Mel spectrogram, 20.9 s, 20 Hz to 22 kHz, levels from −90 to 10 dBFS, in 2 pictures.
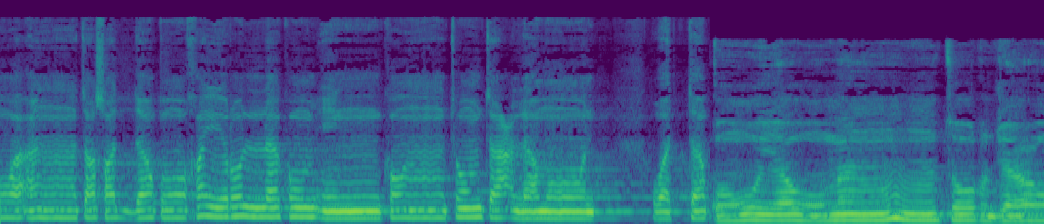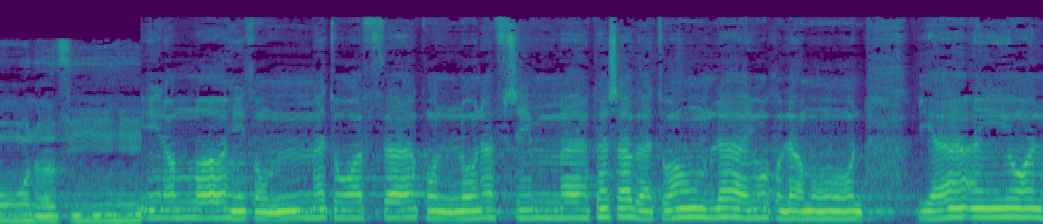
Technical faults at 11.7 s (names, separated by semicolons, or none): section at the wrong speed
